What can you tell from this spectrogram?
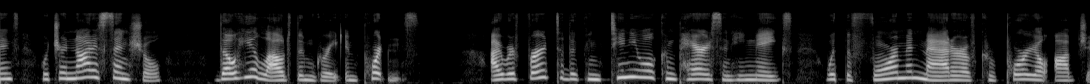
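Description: Nothing technically wrong turns up anywhere in this bit of speech; there's simply no fault to report.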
